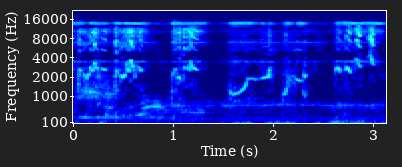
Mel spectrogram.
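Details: Trapping lure song of a sooty-headed bulbul with variations: a rising whistled note and short looping whistles, framed by dense, high, hissing chatter before and after.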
